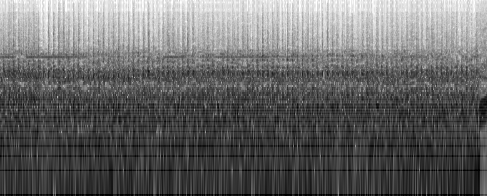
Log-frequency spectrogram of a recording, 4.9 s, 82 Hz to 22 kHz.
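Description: A Mahindra 605 S tractor diesel engine idles close by, loud and steady with a rough, even thrum and knocking pulse. The engine runs on unchanged and cuts off abruptly at the very end.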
